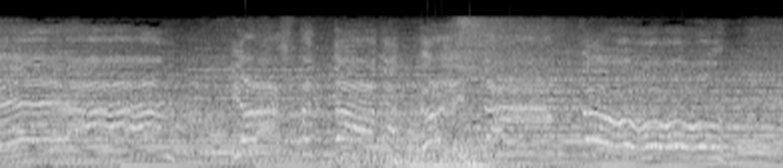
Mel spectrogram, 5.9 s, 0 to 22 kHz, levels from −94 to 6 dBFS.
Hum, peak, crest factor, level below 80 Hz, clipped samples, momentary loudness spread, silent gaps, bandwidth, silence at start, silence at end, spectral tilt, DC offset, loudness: none; 0 dBFS; 12 dB; -30 dBFS; under 0.1%; 4 LU; none; 14 kHz; 0 s; 0 s; -4.5 dB/octave; under 0.1%; -12 LUFS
